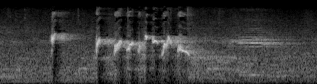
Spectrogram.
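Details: Red-whiskered bulbul: one clear chirp followed by a rapid, rollicking sequence of about eight whistled notes, then a fading echo.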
